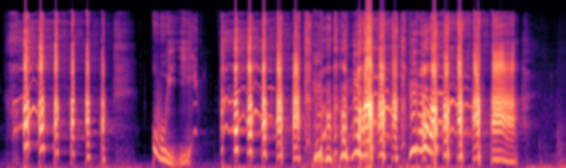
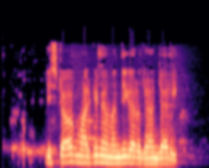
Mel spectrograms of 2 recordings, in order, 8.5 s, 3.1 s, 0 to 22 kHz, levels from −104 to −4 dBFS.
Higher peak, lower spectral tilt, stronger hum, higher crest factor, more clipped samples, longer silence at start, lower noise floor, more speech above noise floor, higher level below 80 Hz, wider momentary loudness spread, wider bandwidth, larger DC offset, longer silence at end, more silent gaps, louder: about the same, 0 dBFS vs 0 dBFS; second, -0.5 dB/octave vs -6.5 dB/octave; neither; about the same, 14 dB vs 12 dB; first, 0.7% vs under 0.1%; about the same, 0.2 s vs 0.2 s; first, -50 dBFS vs -31 dBFS; first, 38 dB vs 20 dB; first, -46 dBFS vs -54 dBFS; about the same, 19 LU vs 21 LU; first, over 20 kHz vs 8 kHz; neither; first, 0.75 s vs 0.5 s; neither; about the same, -11 LUFS vs -12 LUFS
